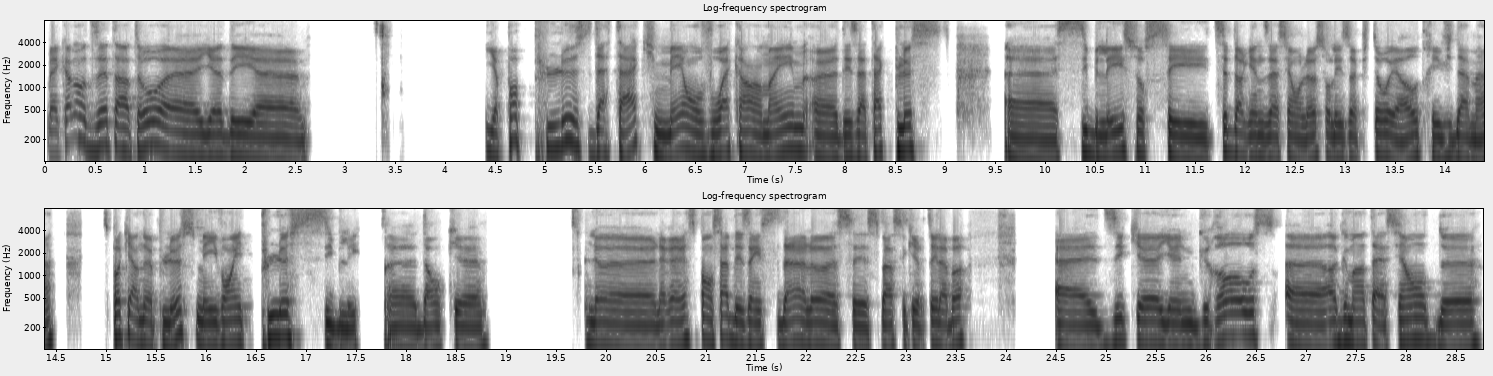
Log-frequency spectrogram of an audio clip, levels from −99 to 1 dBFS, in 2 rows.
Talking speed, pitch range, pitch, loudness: 150 wpm, 110-130 Hz, 120 Hz, -23 LUFS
